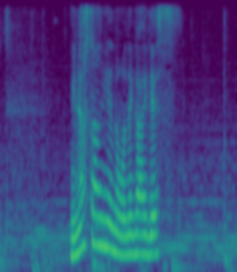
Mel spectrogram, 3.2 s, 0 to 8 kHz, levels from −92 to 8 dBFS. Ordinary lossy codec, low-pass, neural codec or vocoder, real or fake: AAC, 48 kbps; 7.2 kHz; none; real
